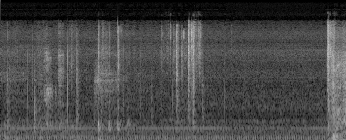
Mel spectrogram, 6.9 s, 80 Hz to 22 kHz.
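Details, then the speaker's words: Nissan 350Z after the interior wiring harness was cleaned and reinstalled; starts cleanly and settles straight into a smooth, steady idle with an even beat and no knocks or misses; healthy engine. "hey guys that sounded very healthy that sounded really good we must yeah we did the job right guys I'm really happy"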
